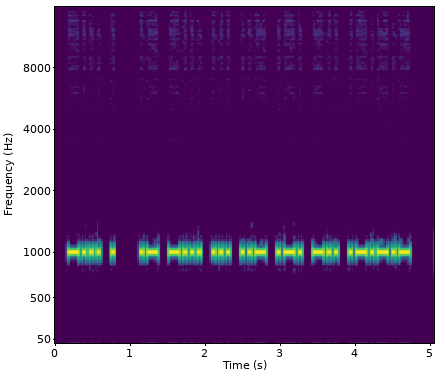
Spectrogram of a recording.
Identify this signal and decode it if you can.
Morse code, heard as a keyed tone, about 25 wpm, 1000 Hz. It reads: BE ABSURD.
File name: qotdfiles / 25wpm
